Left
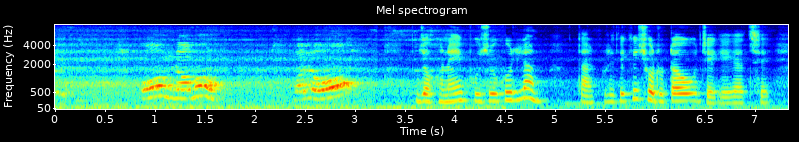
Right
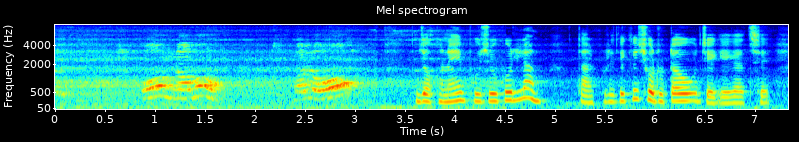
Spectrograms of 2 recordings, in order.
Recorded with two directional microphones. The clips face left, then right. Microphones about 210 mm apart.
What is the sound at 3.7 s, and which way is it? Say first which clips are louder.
A woman's voice: right 3 dB; 15° right (ahead or behind).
